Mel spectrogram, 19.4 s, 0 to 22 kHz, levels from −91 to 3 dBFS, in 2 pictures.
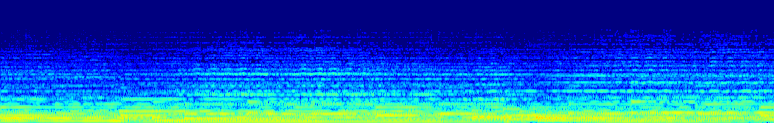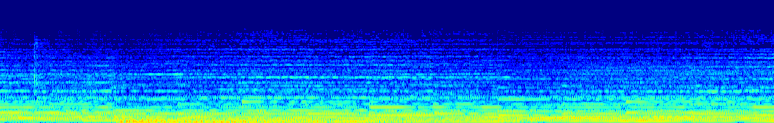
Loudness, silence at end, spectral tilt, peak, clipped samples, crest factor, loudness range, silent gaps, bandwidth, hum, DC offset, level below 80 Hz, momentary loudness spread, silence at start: -34 LUFS; 0 s; -9.5 dB/octave; -20 dBFS; under 0.1%; 12 dB; 2 LU; none; 7.4 kHz; none; under 0.1%; -40 dBFS; 3 LU; 0 s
